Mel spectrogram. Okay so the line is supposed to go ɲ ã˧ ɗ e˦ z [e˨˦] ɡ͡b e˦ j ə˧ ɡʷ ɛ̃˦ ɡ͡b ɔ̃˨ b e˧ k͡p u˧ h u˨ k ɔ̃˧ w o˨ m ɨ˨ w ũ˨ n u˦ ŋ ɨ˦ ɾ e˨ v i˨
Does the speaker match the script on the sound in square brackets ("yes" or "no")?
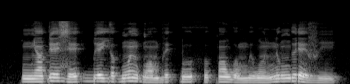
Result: yes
